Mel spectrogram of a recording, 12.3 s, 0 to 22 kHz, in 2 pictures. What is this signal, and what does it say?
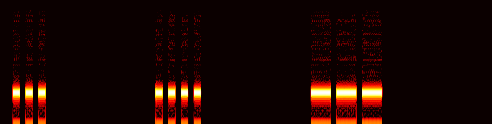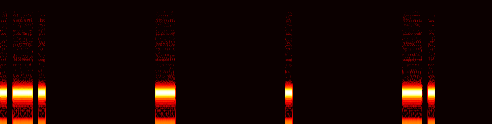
Morse code, heard as a keyed tone, about 15 wpm, spaced as for 5 wpm, 1000 Hz. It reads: SHORTEN
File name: qotdfiles / 5wpm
